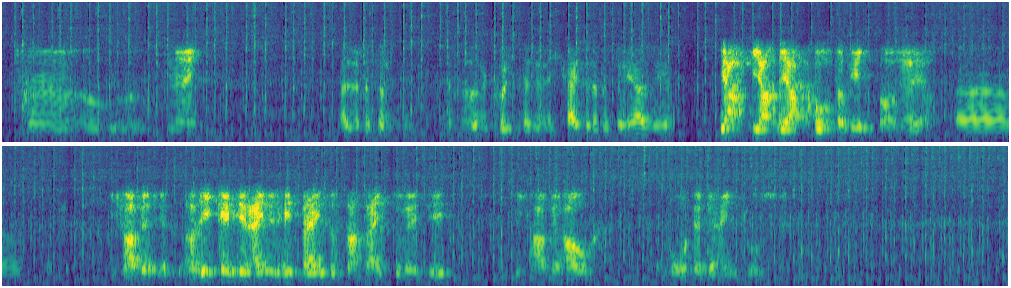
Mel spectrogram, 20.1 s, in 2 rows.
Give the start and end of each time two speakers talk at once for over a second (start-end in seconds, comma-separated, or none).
none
